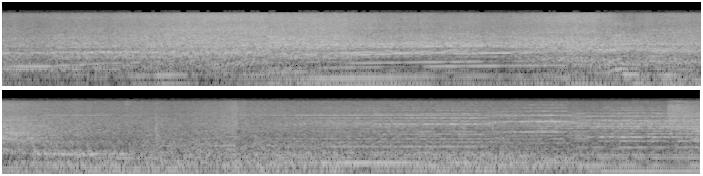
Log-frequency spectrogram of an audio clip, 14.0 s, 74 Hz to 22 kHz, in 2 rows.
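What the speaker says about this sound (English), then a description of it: "This is our new rolling road. It's going to get up to about 70 or 80 miles an hour." An Aston Martin runs hard on a rolling road test rig at about 70 to 80 mph, a loud, continuous engine roar with rising and falling revs and dense wind-like rush, heard close and without talk.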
